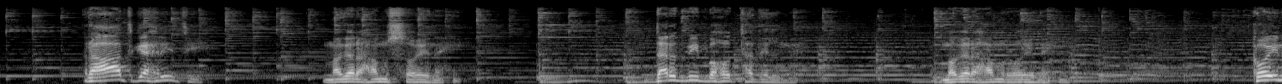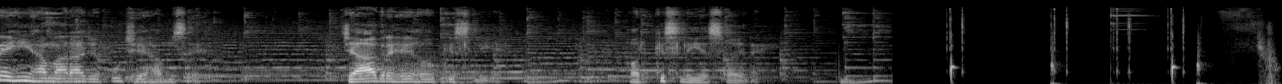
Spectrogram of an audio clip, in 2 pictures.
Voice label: Best Shayari Ringtone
